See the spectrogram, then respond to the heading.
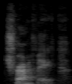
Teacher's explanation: when you say traffic it sounds more like a CH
